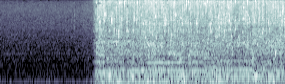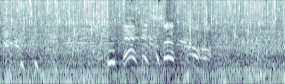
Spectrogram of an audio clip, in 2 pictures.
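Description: Fresh drinking water pours from a docked police boat's hose in Florida, a loud steady gushing stream that starts abruptly and continues, with a voice speaking briefly over it and some squeaky chirps near the end.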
